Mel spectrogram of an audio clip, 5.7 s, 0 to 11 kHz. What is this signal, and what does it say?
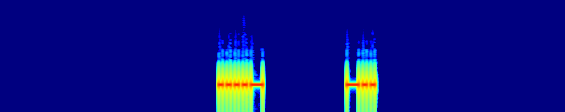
Morse code, heard as a keyed tone, about 31 wpm, 700 Hz. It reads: 4 D
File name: Lesson 19d - Letter w - Two Characters 30wpm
